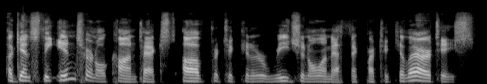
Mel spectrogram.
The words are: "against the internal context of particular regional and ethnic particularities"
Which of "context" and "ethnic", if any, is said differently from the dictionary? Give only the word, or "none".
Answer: none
